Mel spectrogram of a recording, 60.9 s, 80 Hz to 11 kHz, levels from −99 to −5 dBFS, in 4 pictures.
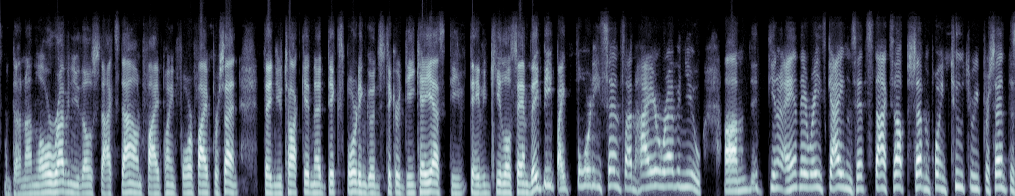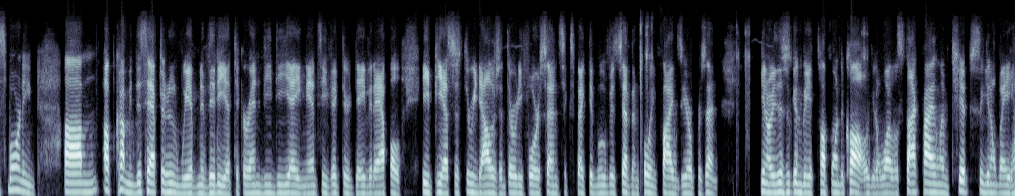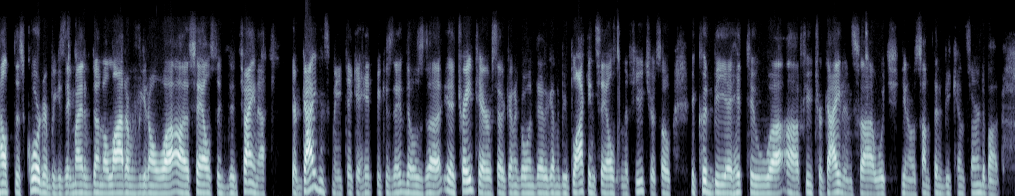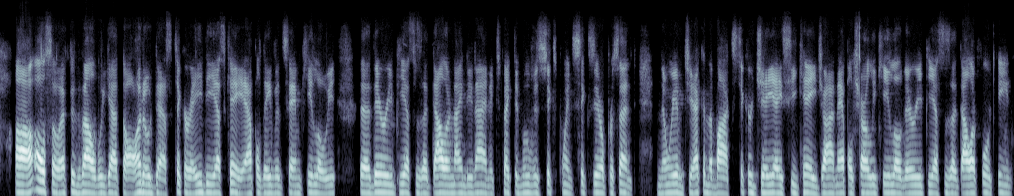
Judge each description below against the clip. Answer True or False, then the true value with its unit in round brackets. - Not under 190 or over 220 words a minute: True (200 wpm)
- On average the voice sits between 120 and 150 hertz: True (140 Hz)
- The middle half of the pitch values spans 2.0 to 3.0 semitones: True (2.4 semitones)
